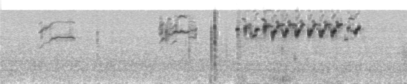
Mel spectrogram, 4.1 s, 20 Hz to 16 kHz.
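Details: A goldfinch × yellow isabel canary hybrid, recorded outdoors in a field in winter on 11.01.2015, sings high, tinkling twitters, then a quick run of about ten sweet chirped notes, with one sharp click midway. The song is incomplete; it sings more varied at home.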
